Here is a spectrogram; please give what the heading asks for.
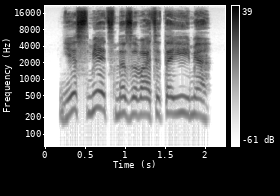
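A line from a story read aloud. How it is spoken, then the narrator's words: Roaring. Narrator (Russian): взревел Артас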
